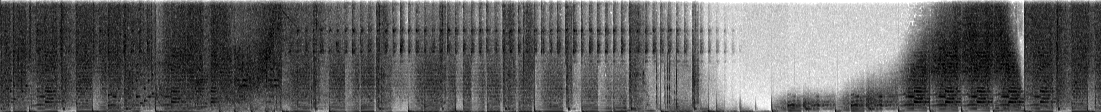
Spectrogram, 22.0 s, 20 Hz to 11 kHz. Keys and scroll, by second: 14.7-21.1 typing.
